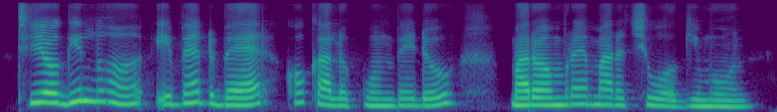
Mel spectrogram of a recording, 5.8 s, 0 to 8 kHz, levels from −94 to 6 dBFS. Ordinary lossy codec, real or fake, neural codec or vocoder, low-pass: none; fake; codec, 16 kHz, 0.7 kbps, FocalCodec; 7.2 kHz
